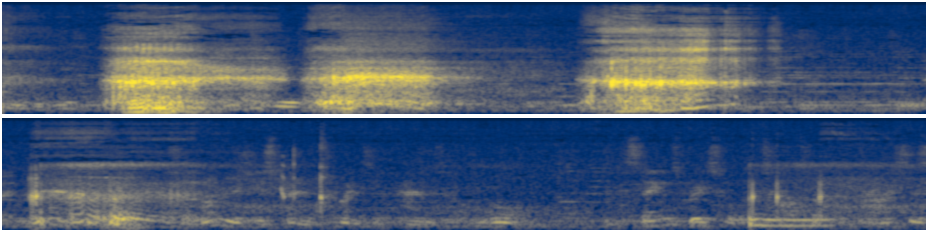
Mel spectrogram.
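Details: Adult man (father) snoring: two or three harsh, noisy snoring breaths, then quieter breathing with faint background sound; ordinary snoring.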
